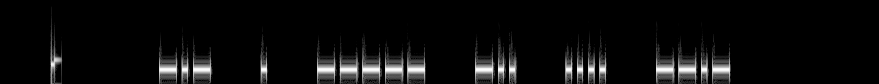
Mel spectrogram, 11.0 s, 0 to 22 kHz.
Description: Morse code, heard as a keyed tone, about 17 wpm, spaced as for 10 wpm, 700 Hz. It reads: KE0DHQ
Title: USA Call Signs - 6 Characters - 3x Character Spacing - 17wpm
